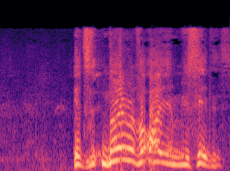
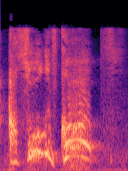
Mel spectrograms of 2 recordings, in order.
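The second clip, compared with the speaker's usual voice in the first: higher, pleading consolation to a crying friend; loving comfort; 9 semitones higher, much slower than usual. Retold or imitated. Old rabbi begs his crying friend, high pleading comfort. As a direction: soothe him like a weeping child, voice raised. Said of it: "So Scheinberg said".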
